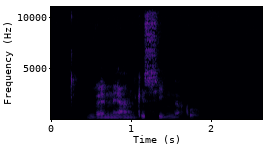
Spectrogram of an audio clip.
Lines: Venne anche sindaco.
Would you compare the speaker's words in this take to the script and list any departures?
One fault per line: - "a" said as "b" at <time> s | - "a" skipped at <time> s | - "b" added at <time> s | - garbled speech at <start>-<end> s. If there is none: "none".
none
